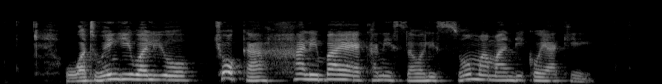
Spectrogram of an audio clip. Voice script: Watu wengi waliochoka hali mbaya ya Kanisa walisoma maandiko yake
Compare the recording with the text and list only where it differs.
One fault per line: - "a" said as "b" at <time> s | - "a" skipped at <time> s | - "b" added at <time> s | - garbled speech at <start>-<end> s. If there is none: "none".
none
